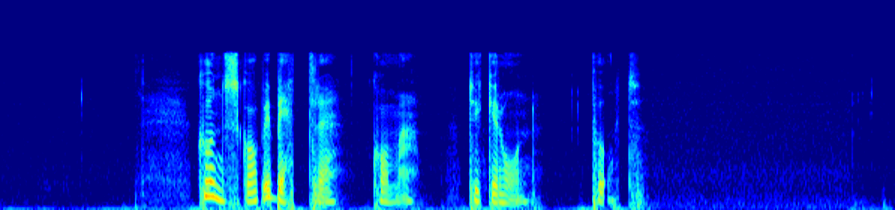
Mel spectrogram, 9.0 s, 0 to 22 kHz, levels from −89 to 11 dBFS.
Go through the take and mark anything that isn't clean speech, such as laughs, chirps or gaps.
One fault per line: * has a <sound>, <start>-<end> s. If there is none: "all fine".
all fine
